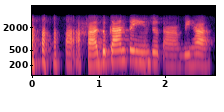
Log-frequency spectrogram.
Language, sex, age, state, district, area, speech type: Sindhi, female, 30-45, Uttar Pradesh, Lucknow, urban, conversation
